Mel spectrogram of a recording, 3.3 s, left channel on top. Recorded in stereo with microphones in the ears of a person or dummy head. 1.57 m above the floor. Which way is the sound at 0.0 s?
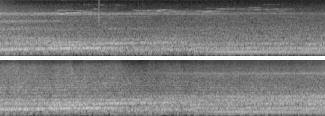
55° right (ahead or behind).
